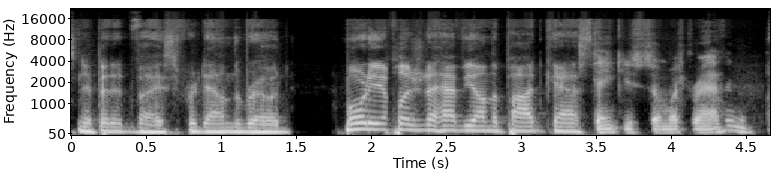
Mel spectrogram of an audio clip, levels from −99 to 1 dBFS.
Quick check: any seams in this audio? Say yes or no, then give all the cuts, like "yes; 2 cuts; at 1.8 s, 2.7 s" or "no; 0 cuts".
yes; 2 cuts; at 2.1 s, 3.5 s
